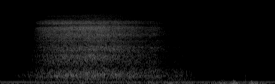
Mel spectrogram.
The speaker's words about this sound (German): Und dann nimm noch einen letzten tiefen, bewussten Atemzug ein über die Nase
